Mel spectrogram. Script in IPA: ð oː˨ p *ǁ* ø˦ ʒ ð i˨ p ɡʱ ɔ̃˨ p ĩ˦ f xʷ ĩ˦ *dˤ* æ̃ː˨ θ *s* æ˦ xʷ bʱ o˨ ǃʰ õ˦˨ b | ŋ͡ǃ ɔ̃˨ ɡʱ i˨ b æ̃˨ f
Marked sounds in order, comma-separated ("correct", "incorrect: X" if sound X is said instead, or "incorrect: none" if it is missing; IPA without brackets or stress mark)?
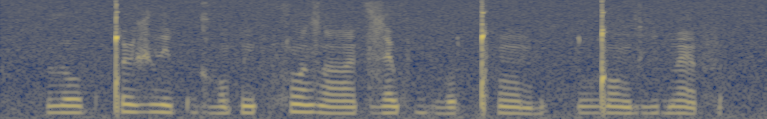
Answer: incorrect: ǃ, incorrect: zˤ, incorrect: z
